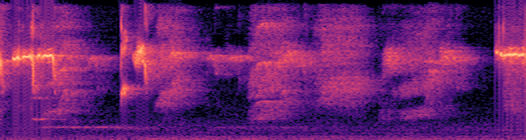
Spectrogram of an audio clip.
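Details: Blue-crowned hanging parrot, recorded as a lure and master for training birds: loud, very high thin whistled notes and chirps, a sustained twittering run, then another sharp burst.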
